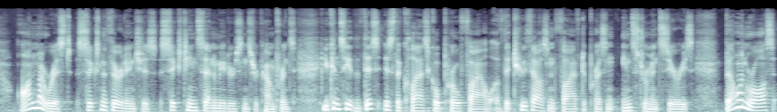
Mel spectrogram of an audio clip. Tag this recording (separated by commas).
Speech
